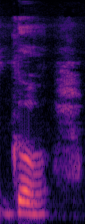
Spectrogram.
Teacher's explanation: velar plosive sound, plosive sounds और soft palate यानी वेलम के कॉन्टेक्ट से बनती है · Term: वॉइस्ड वेलर प्लोसिव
